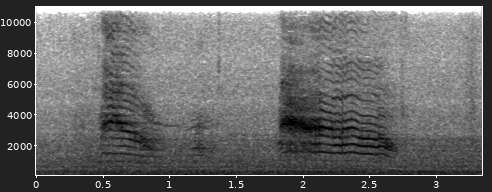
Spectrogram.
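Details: Rescue kitten meowing for attention: two high, harmonic-rich meows, the second louder and longer, over a steady low background hum.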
